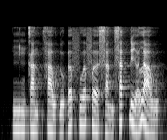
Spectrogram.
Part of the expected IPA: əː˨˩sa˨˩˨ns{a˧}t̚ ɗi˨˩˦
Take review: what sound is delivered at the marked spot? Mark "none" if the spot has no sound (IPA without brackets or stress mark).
a˦˥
